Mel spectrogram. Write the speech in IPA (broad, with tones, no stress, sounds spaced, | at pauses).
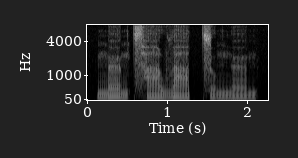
ŋ œː˨ ŋ t͡sʰ aː˨˥ w l aː˨˥ t̚ t͡s ʊ˧ ŋ n̪ œː˧ m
